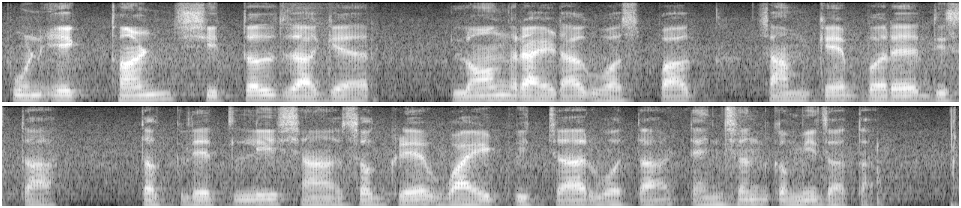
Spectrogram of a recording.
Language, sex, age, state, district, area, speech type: Goan Konkani, female, 18-30, Goa, Murmgao, urban, spontaneous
